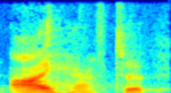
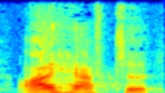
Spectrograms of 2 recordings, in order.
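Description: The two takes are said the same way.

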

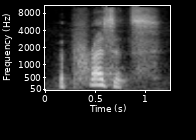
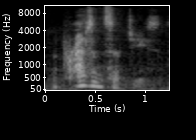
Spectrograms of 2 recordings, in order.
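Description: First: Said in the usual way. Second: Breathy whisper of "The presence of Jesus.". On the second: Shown as a demonstration. Preacher whispering "The presence of Jesus." to the congregation. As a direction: hush it to a reverent whisper.

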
